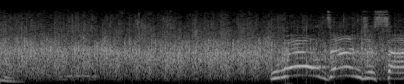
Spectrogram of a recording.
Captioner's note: audience applauding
